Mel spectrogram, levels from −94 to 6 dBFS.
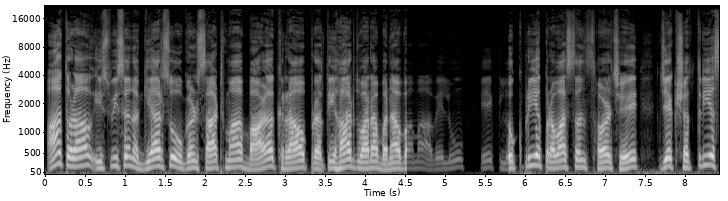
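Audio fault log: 4.52–5.79 s, audio dropout to a faint residue. Speech cuts out abruptly for 1.28 s. Only a faint leak about 25 dB down remains. The likely cause is a momentary loss of signal.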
